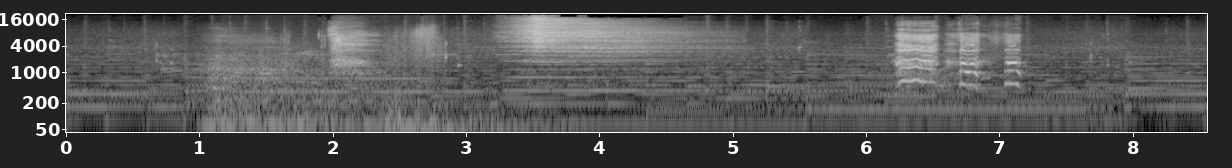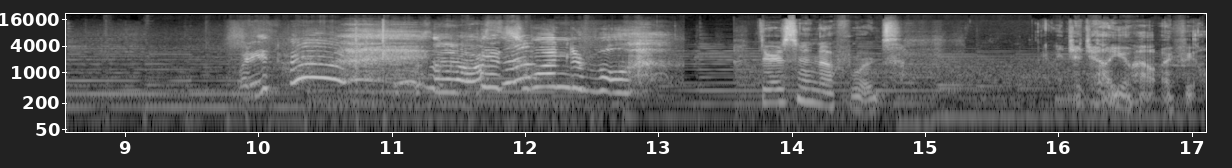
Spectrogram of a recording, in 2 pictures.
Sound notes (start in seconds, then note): 6.3 laughs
